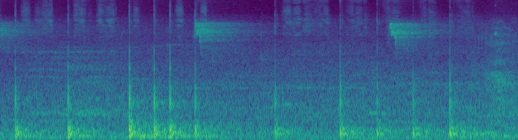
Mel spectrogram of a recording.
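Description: A pen writes an accounts entry on paper in a run of close scratchy strokes with small taps, steady and continuous, with no talk over it.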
